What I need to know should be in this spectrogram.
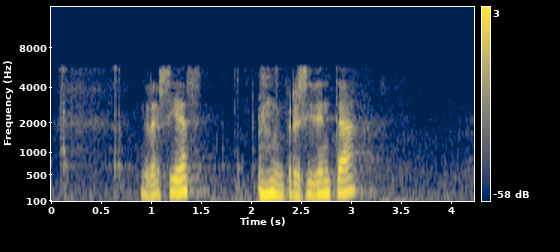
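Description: A woman speaks into a microphone at a lectern.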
